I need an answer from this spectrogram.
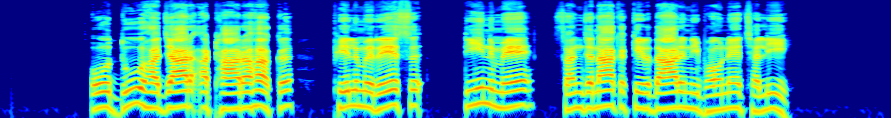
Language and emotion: Maithili, neutral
